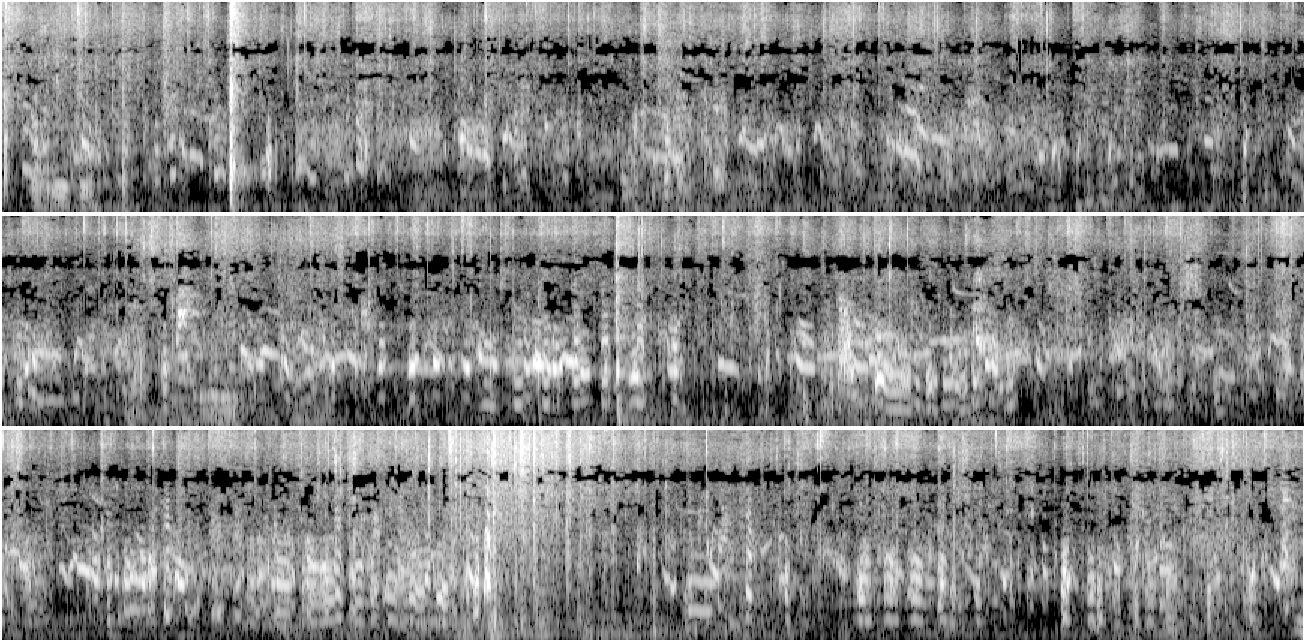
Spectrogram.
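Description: A flock of free-range chickens clucking continuously as they feed, with a single sharp click about a second and a half in.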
